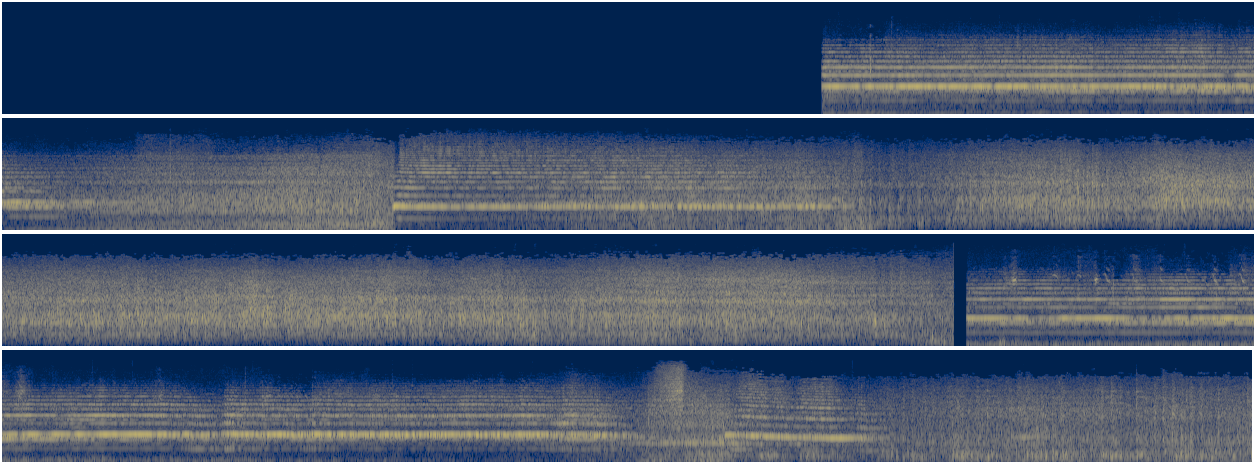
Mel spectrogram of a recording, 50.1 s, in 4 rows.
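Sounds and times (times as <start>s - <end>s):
electric locomotive horn: 8.2s - 13.8s, 16.4s - 21.1s, 34.7s - 46.5s
train coaches clattering past: 13.2s - 38.7s, 42.2s - 50.0s.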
